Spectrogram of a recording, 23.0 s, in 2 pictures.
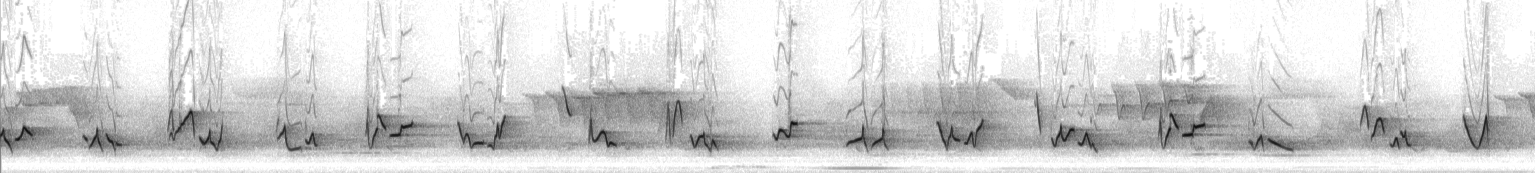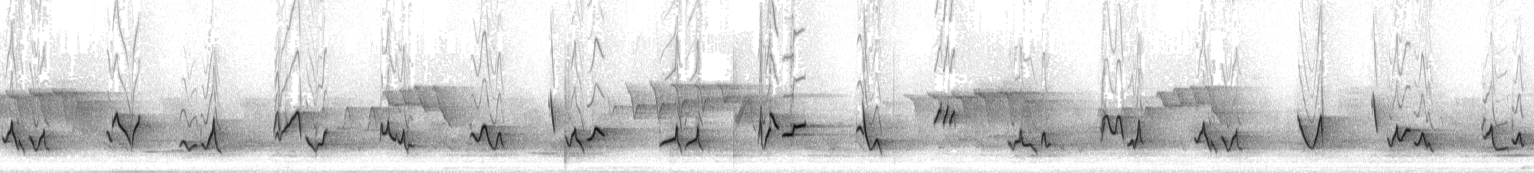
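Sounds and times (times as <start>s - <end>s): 
red-eyed vireo song: 0.0s - 23.0s.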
